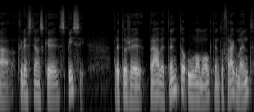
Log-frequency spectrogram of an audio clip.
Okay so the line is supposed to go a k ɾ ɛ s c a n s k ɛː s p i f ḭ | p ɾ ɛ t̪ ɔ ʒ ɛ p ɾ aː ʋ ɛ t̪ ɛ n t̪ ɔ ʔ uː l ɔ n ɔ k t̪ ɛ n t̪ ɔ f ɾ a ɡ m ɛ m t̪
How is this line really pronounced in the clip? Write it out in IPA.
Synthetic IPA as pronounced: a k ɾ ɛ s c a n s k ɛː s p i s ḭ | p ɾ ɛ t̪ ɔ ʒ ɛ p ɾ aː ʋ ɛ t̪ ɛ n t̪ ɔ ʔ uː l ɔ m ɔ k t̪ ɛ n t̪ ɔ f ɾ a ɡ m ɛ n t̪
